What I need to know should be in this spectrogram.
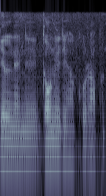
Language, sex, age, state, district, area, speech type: Bodo, male, 18-30, Assam, Udalguri, urban, spontaneous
